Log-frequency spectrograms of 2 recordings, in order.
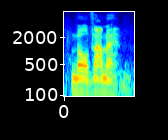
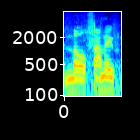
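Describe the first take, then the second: First: The second word begins with a V sound. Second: The second word begins with an F sound. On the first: The speaker calls it right. "an F in Welsh is a V, and so it became Mole Vama" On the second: The speaker calls it wrong. "we used to call it Mole Famu when we were growing up"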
